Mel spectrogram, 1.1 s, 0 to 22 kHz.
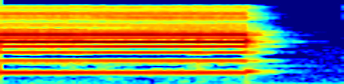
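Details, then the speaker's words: Late-1970s vintage BRK 3000 "Double System" smoke detector under test, alarming much faster than an earlier test's ~30 seconds: loud continuous piercing raspy tone under a second, then cuts off; alarm sounding properly. "I did not expect it to go off that fast I tested it like an hour ago and it it took like 30 seconds to go off"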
